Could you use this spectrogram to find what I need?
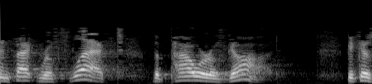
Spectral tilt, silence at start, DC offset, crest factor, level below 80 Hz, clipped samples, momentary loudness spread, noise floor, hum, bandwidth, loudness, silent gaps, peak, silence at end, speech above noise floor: -10 dB/octave; 0 s; under 0.1%; 18 dB; -72 dBFS; under 0.1%; 14 LU; -56 dBFS; none; 5.8 kHz; -20 LUFS; none; -2 dBFS; 0 s; 37 dB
